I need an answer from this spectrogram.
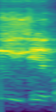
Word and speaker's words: Shiva: Not pronounced Shiva, it's pronounced Shiva.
